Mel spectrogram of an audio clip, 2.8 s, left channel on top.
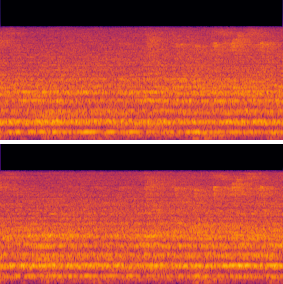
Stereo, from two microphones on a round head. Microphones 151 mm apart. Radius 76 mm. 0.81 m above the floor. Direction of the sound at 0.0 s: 60° right (ahead or behind).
